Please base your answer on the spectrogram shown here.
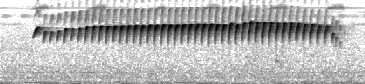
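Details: After playback, a Silvered antbird sings a sustained rapid trill: dozens of buzzy whistled notes delivered at an even pace, rising slightly in pitch through the middle, then ending abruptly with a brief downward slur; quiet background otherwise.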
